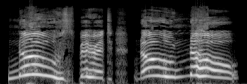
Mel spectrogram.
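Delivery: very high, loud frantic denial; desperate cry. A narrator's reading. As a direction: refuse the truth in terror. Scrooge horrified pleading.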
